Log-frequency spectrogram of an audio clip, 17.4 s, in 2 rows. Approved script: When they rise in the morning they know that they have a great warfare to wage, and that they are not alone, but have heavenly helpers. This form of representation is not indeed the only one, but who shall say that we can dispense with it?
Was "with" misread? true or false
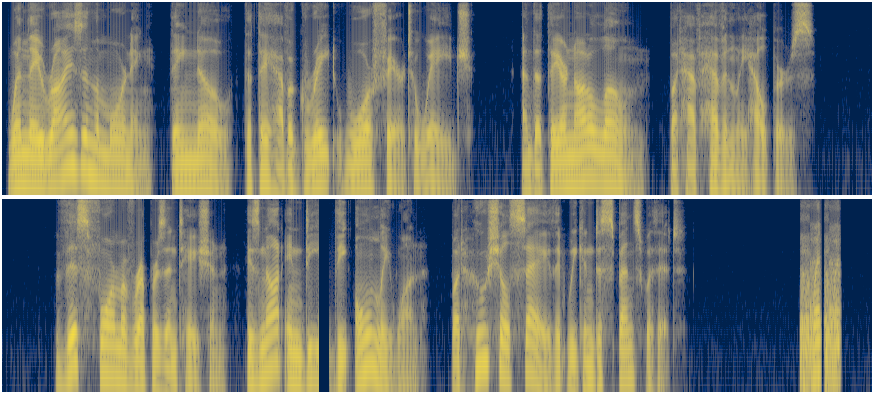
false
